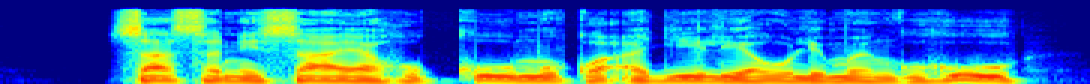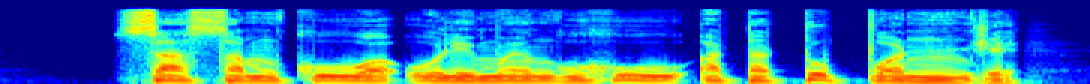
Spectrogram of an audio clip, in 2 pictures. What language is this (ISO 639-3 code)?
swa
